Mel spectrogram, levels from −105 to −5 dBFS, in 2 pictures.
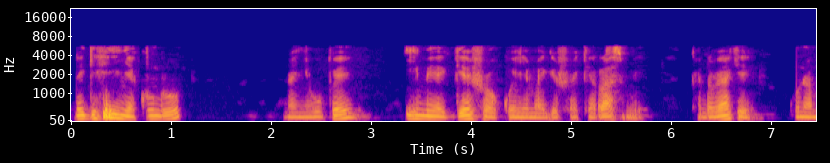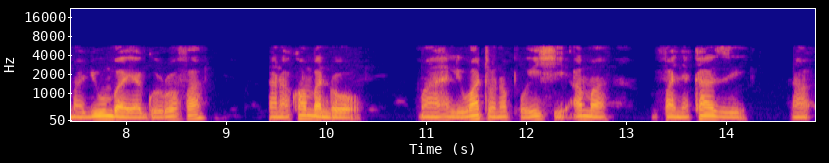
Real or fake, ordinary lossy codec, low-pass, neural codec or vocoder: real; AAC, 48 kbps; 5.4 kHz; none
